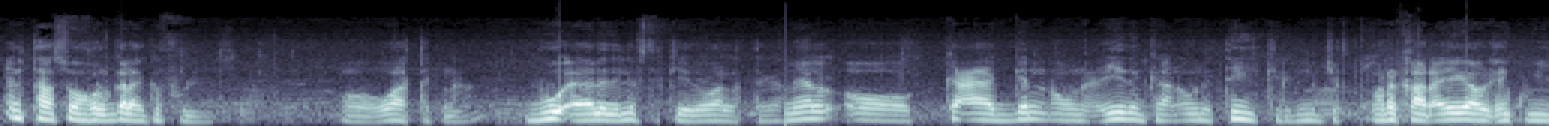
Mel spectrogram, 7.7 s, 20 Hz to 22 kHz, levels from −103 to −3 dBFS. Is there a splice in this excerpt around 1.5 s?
no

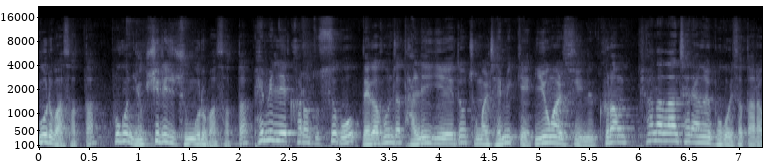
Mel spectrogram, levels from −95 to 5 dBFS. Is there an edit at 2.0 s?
yes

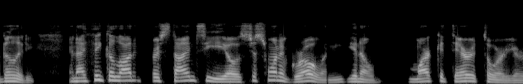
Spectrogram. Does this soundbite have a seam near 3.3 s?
yes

